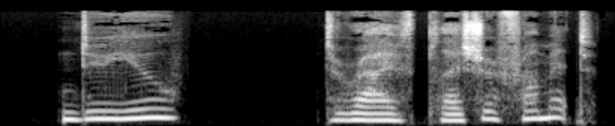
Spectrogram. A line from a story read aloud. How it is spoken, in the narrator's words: She whispered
